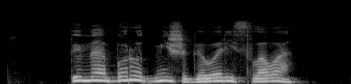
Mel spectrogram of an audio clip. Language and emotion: Russian, neutral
